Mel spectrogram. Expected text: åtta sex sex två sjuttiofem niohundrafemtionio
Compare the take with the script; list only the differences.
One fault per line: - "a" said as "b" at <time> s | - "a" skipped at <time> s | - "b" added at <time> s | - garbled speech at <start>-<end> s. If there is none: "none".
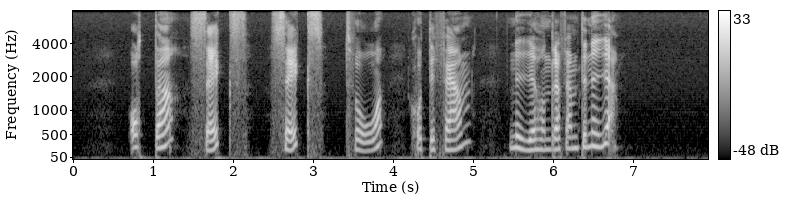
none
